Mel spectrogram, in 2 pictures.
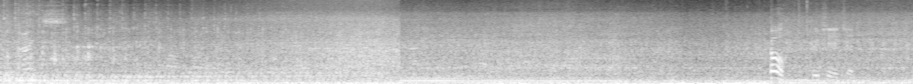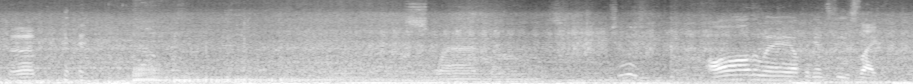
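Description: Low, steady engine rumble of a pickup truck rolling slowly, heard from inside the cab, with short bits of voices now and then.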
